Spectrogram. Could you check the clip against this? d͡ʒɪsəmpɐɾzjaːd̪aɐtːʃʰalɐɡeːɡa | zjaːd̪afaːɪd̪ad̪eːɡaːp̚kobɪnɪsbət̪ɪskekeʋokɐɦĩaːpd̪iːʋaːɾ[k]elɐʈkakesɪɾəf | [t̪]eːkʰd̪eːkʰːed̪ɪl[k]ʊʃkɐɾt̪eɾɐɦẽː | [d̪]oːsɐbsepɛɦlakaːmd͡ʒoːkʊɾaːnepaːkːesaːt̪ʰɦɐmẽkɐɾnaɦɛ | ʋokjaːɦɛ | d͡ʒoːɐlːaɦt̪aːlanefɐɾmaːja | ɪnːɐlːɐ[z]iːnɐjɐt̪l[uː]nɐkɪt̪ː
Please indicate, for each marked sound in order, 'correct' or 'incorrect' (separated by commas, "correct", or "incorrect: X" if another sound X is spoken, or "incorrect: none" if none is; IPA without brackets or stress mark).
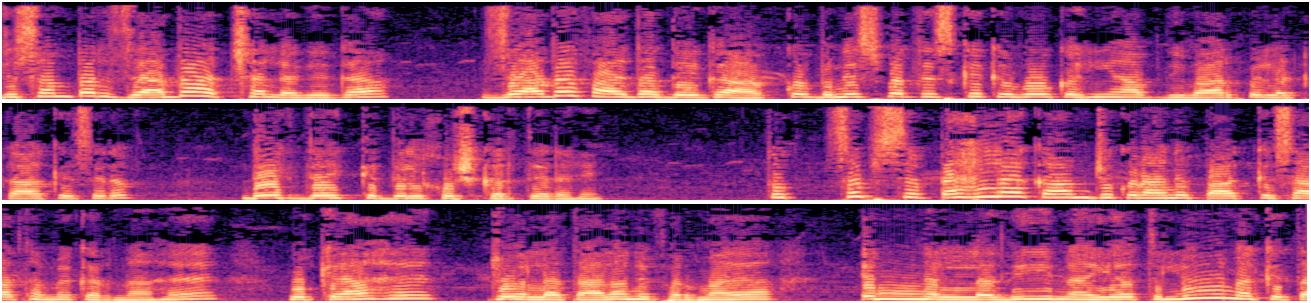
incorrect: p, incorrect: d̪, incorrect: x, incorrect: t̪, incorrect: ð, correct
